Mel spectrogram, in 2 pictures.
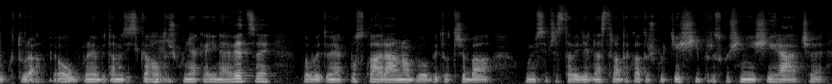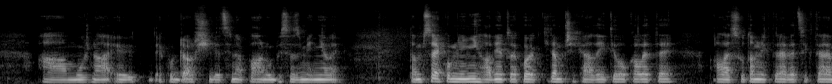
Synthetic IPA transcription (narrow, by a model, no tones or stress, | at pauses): t̪ɾukt̪uɾa̰jo̰ʔuːpl̩ɲɛbɪt̪amziːskaːvalt̪ɾoʃkuɲɛjakɛ̰ːjɪnɛ̰ːvjɛt͡sɪ | bɪlobɪt̪ojɪnak̚posklaːdaːnobɪlo̞bɪt̪o̞t̪r̥ɛba | umɪmsɪpr̥ɛt̪st̪avɪt̪jɛdnast̪ɾanat̪akoaːt̪ɾoʃkucɛʃiːpɾo̞skuʃɛɲɛjʃiːɦɾaːt͡ʃɛ | ʔamo̞ʒnaːʔɪja̰ko̞da̰lʃiːvjɛt͡sɪnaplaːnubɪsɛzmɲɛɲɪlɪ | t̪amsɛjako̞mɲɛɲiːɦlavɲɛt̪ojakojakcɪt̪ampr̥ɪxaːzɛjiːt̪ɪlo̞kalɪt̪ɪ | ʔalɛso̞wt̪amɲɛkt̪ɛɾɛːvjɛt͡sɪk̚t̪ɛɾɛː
